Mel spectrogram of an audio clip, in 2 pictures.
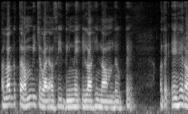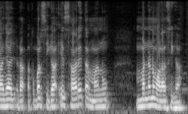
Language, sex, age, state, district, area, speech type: Punjabi, male, 45-60, Punjab, Amritsar, urban, spontaneous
